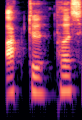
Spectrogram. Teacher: that middle vowel the middle O is just uh octopus it's really short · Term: special vowel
